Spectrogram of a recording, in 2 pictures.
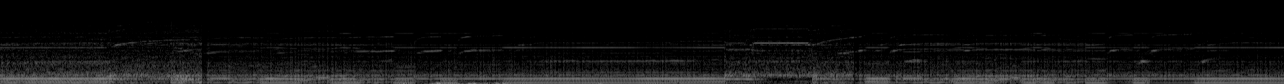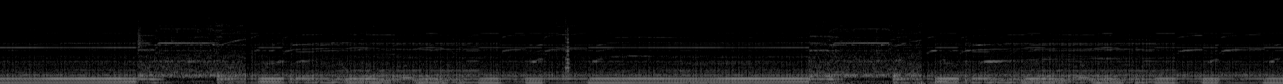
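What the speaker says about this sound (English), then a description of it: "The Rotary platform was then attached to the stepper motor, the G-code loaded in UGS and sent to the machine." A FoxAlien HW40 hot wire foam cutting CNC machine runs a stepper motor on a rotary platform while cutting polystyrene, giving a steady mechanical whir and hum with periodic shifts in pitch as the motor moves.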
